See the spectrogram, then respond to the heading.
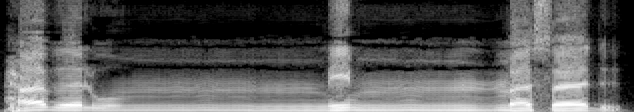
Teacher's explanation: Maka di sini awalnya hablun karena ketemu mim masuk ke mim tanwinnya hilang. Hablum mim masad ya masukkan kedua-duanya dan ditahan. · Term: idgam bighunah, idgham bi gunnah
